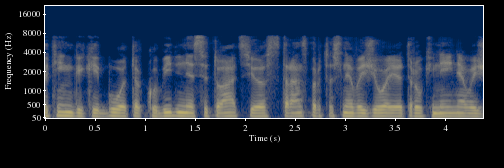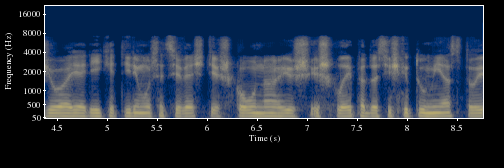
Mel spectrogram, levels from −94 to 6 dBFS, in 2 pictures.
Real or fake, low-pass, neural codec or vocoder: fake; 7.2 kHz; codec, 16 kHz, 2 kbps, X-Codec, WavLM features, trained on Multilingual LibriSpeech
